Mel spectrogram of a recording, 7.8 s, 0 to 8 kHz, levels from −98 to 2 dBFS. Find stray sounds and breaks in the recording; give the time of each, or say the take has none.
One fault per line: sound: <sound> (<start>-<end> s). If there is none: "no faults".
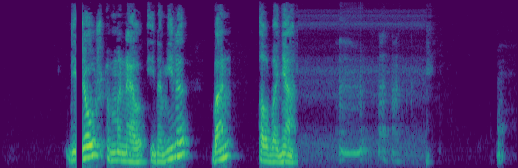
sound: dropout (1.1-1.2 s)
sound: laugh (5.0-6.3 s)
